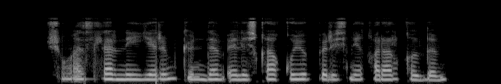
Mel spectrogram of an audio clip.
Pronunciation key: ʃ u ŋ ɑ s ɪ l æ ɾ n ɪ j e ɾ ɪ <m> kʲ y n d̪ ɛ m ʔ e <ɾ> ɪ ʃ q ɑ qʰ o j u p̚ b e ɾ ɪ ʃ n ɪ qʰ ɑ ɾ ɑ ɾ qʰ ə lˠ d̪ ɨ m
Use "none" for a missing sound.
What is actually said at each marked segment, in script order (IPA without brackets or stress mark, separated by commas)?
m, l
